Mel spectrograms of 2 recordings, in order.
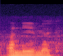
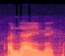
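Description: First: Said in the usual way. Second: Anemic read as "a-NIGH-mic" with a long i; misread anemic. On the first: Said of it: "anemic (corrected take)". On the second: Shown as a demonstration. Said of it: "anemic (self-correction)".

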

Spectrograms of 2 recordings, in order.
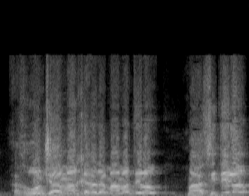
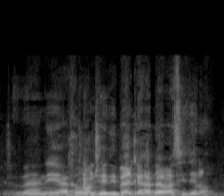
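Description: First: Louder, higher, rising indignant questions; mock-menacing tirade, pitched up and loud; escalated threatening boast. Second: Said in the usual way. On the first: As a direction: hurl the questions out as a raised-voice threat. Same boast repeated, escalated.

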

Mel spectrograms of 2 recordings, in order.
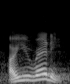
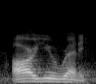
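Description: First: First take pitched high and pressing; emphatic call. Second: Said in the usual way. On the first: Acted. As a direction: ask it as a rousing challenge. Preacher repeats question to congregation.

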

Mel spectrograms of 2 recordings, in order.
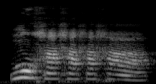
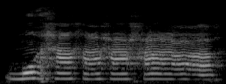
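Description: First: Hammed-up evil cackle; mad scientist laugh. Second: Slow drawn-out evil cackle; villain laugh, stretched long; mad scientist laugh. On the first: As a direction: cackle like a cartoon villain. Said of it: "You really need to work on that". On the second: Acted. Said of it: "I think I do it better than her".

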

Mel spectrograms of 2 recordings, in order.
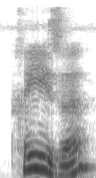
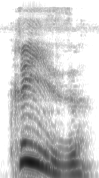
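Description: First: 'Prise' said the German way, with a final schwa; German 'Prise' with a trailing schwa; German-style. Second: 'prise.' said the French way, with a released voiced z; French 'prise.' with no schwa. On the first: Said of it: "deutsche Aussprache ... Schwarlaut". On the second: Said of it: "französischen Aussprache mit Detente". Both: Shown as a demonstration.

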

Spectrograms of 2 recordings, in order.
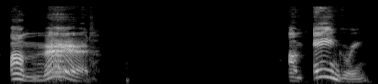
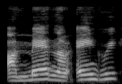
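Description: First: Lightly voiced angry man, a bit louder; mock angry man. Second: Said in the usual way. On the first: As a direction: imitate a hothead spitting it out. Mimics the angry Dusties.

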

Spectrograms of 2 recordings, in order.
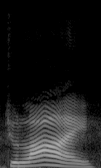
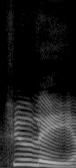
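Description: First: "July" ending in a stressed LIE sound; correct July. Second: "Julie" ending in a LEE sound; wrong-example "Julie", second syllable as "lee"; mispronounced July. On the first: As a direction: say "July" as joo-LIE, second syllable strong. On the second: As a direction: say "Julie" like the girl's name, stressed up front. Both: Shown as a demonstration. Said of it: "không đúng ha".

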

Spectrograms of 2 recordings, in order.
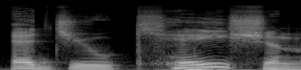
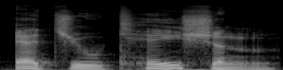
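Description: First: Slow "Education", punching the syllable before the ending; stress before "shin". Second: Said in the usual way. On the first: Shown as a demonstration. Teacher shows where stress falls, "Education" punched on KAY. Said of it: "các bạn phải nhấn âm cho nó". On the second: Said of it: "T I O N là âm shin".

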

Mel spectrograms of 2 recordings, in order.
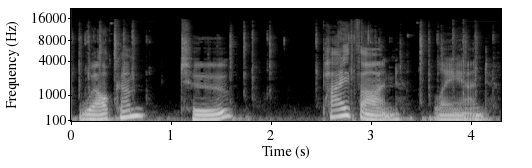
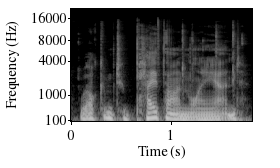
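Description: First: Drawn out, typing as he speaks; slow dictation. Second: Said in the usual way. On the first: Shown as a demonstration. Teacher typing the greeting, slow dictation. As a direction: read the words out slowly while typing. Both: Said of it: "and then I'm going to say".

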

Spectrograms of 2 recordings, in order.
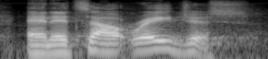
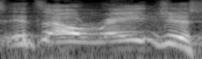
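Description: First: Said in the usual way. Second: It's "outrageous" lifted much higher, falling at the end; preacher insists the story is "outrageous", pitched high; stress on outrageous. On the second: Shown as a demonstration. Preacher repeats the point, stressing "outrageous" high. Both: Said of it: "It is".

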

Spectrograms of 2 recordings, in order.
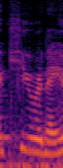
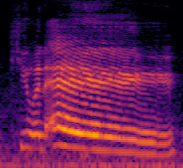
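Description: First: Said in the usual way. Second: "A" drawn out long like an Italian "Hey"; Italian-style "A". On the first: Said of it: "I've always wanted to do a Q and A video". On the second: Shown as a demonstration. Gamer pitching a video title, playful Italian-style "A". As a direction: punch and stretch the final "A", letting it fall. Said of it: "call it Q and A".

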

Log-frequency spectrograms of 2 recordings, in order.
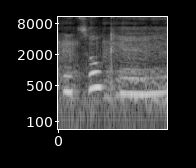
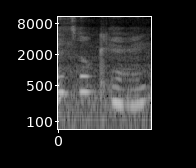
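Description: First: Soothing. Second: Soft soothing. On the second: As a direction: let it fall to a hush. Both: Real, not acted. Soothing fussing newborn.

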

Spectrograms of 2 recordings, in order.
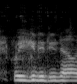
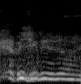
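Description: First: Said in the usual way. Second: Much higher, squeaky teasing of the dog. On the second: Pretend. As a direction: taunt the dog in a silly high voice. Teasing dog after tug win.

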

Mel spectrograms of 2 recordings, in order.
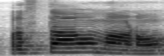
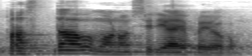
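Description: First: പ്രസ്താവമാണോ drawn out slowly, each syllable held; slow spelled-out option. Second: Said in the usual way. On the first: Shown as a demonstration. Teacher slowly sounds out the first spelling for students. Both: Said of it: "ഇതിലേതാണ്?".

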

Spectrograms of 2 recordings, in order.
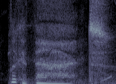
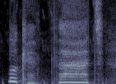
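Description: First: Slow, hushed whisper of awe. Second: Spoken out, higher with delight; excited. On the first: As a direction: whisper it in wonder. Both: Real, not acted. Repeats line, whispered then aloud.

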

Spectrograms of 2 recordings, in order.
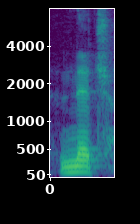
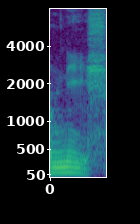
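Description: First: "niche" with a short i and a tch ending; niche as "nitch". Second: "niche" with a long ee and soft sh; niche as "neesh". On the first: Unsure of the word, offering one way, "niche" said "nitch". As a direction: say "niche" to rhyme with "rich". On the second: Unsure of the word, offering the alternative, "niche" said "neesh". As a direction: say "niche" to rhyme with "leash". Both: Shown as a demonstration. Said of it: "or niche, however you say it".

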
